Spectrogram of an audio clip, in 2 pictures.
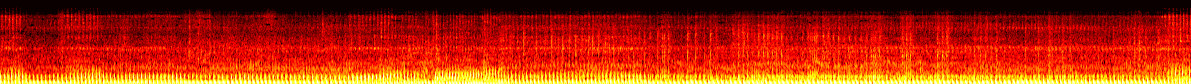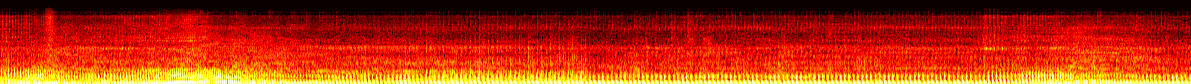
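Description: Enduro dirt bike engine running steadily at low revs, with throttle blips: a short rev about four seconds in, a longer rev that rises and falls around the middle, and another short rev near the end.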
